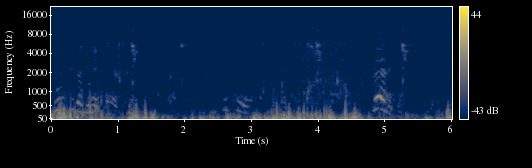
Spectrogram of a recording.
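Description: Water splashes as a child kicks while swimming.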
